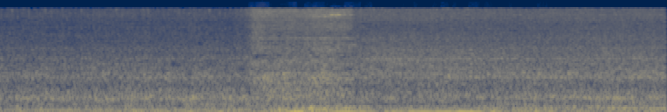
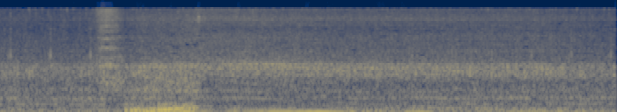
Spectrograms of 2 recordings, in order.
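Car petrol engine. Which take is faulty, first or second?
first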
